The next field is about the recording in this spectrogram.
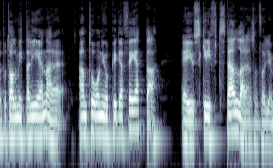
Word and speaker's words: Pigafetta: Ja, det är ju Pigafetta, så uttalar jag hela.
